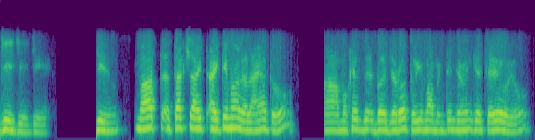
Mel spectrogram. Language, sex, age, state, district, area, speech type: Sindhi, male, 60+, Uttar Pradesh, Lucknow, urban, conversation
